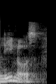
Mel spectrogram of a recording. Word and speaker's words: Linus: Genau, kennst du äh, Leines äh, Torvalds? Äh, ja, ich glaube, der spricht man Linus.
